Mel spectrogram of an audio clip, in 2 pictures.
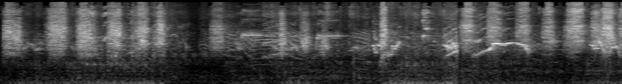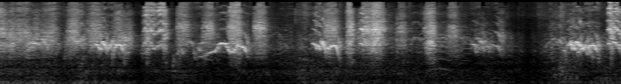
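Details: Budgerigars in a breeding colony, caged: a dense chorus of high, rapid chirps and short warbled notes from many birds at once, with clicking and scratching sounds between calls.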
